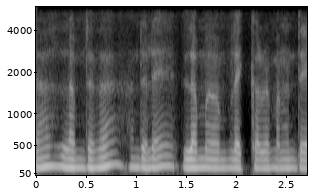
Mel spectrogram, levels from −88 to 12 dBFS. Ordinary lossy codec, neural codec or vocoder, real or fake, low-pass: Opus, 64 kbps; codec, 16 kHz in and 24 kHz out, 0.9 kbps, LongCat-Audio-Codec, fine tuned four codebook decoder; fake; 5.4 kHz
